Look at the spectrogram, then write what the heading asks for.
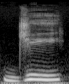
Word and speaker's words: genes: We have G-E-N-E-S. We have it as genes. The S there is pronounced as Z and not S.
